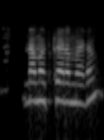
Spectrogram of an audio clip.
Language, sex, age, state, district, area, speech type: Telugu, female, 18-30, Telangana, Ranga Reddy, rural, conversation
